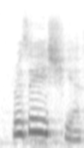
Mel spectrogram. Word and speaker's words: rosacea: I once had something, I actually practiced pronouncing them, but if you could please help me. This. Rosacea? Rosacea.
